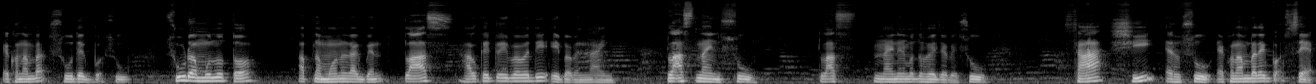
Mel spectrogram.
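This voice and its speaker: A man giving a casual handwriting lesson at home, recorded on a phone, slowly repeating each syllable as he writes. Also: mid-range voice, a little mellow. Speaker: language teacher. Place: home room.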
